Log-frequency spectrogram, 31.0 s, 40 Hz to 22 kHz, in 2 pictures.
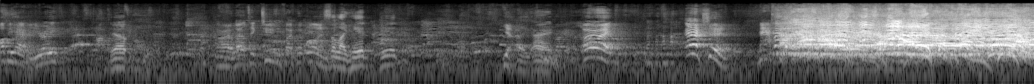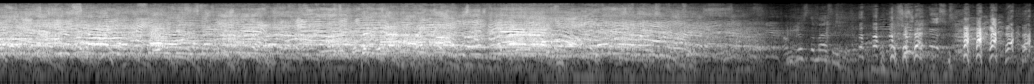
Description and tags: Riot Crowd Immersed in 5.1 Take 2
1, 5, Crowd, Holophone, Protest, Riot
